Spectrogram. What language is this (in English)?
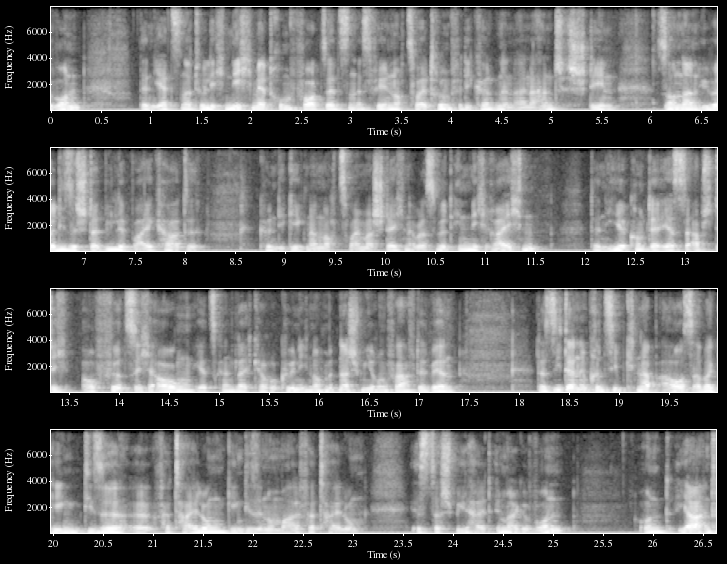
German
